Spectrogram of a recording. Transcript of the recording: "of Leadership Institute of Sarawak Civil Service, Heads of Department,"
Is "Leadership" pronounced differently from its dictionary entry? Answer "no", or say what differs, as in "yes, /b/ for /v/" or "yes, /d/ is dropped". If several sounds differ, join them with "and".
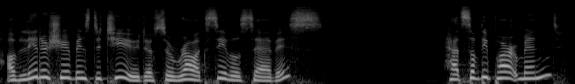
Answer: no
